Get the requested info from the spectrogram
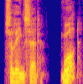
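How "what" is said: growled. A narrator's reading. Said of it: "he growled".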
